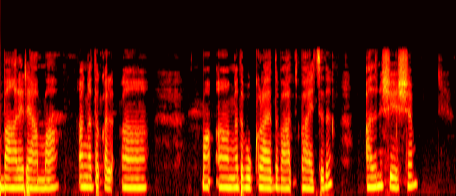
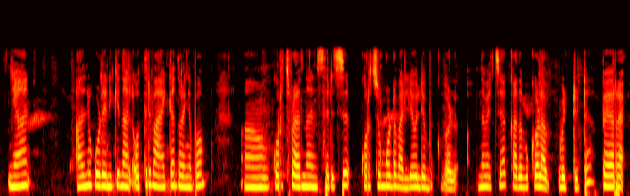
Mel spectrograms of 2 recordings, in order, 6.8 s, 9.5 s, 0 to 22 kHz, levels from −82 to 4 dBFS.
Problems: none marked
